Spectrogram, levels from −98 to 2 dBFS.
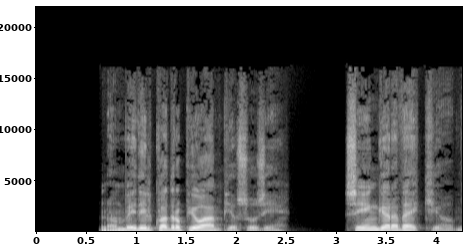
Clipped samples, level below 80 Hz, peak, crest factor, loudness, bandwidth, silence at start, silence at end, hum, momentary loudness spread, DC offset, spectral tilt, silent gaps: under 0.1%; -46 dBFS; -2 dBFS; 16 dB; -16 LUFS; 16.5 kHz; 0.65 s; 0 s; none; 16 LU; under 0.1%; -5 dB/octave; 2.93-3.08 s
